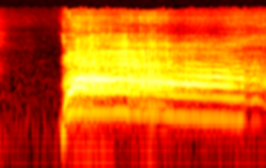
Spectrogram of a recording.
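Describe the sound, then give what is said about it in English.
A man's voice imitates a woman screaming as she ran out of a wedding party: one loud, high-pitched, sustained shriek that starts abruptly after a brief silence and holds steady for nearly two seconds before tapering off. “And when I turned to her to give a prophetic word, she ran out of there screaming.”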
